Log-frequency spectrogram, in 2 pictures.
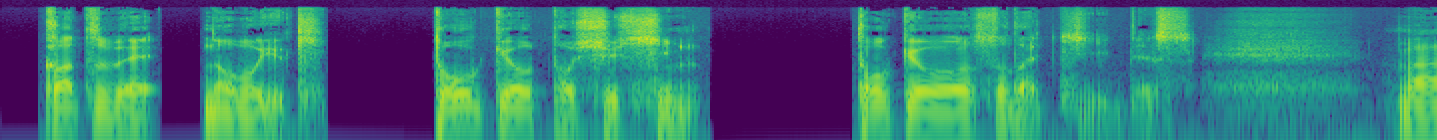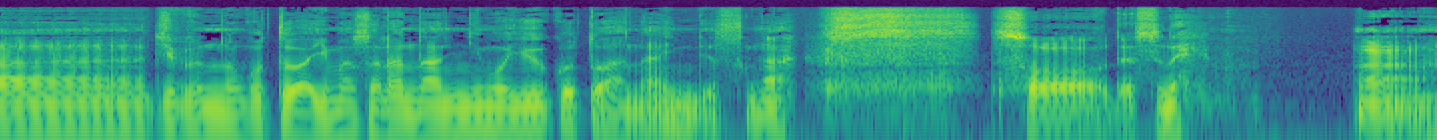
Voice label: freetalk, male voice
